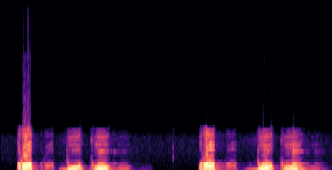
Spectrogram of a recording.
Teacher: اگر حرف را پر زبر یا پیش ہو تو تفخیم کے ساتھ پڑھا جائے گا، یعنی موٹی آواز سے پڑھا جائے گا۔ رائے مفتوح زبر والے را کو تفخیم کے ساتھ پڑھا جائے گا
